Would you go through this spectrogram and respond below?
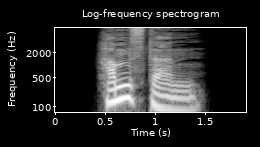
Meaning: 1. gerund of hamstern 2. dative plural of Hamster
- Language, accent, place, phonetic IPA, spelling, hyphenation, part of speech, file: German, Germany, Berlin, [ˈhamstɐn], Hamstern, Hams‧tern, noun, De-Hamstern.ogg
